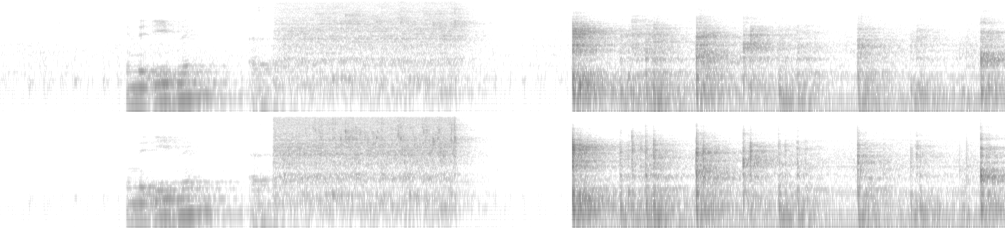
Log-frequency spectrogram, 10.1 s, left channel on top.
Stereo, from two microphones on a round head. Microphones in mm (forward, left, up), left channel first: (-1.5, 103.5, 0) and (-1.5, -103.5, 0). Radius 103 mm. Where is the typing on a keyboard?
60° right (ahead or behind), 1.2 m.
